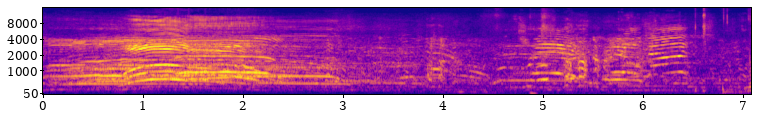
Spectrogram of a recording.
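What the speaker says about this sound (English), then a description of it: "I like how the crowd disagrees with him" Political event crowd at a Charlie Kirk appearance erupting in loud disapproving shouts and jeers, a dense swell of many voices that fades then rises again, with individual yells standing out near the end.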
